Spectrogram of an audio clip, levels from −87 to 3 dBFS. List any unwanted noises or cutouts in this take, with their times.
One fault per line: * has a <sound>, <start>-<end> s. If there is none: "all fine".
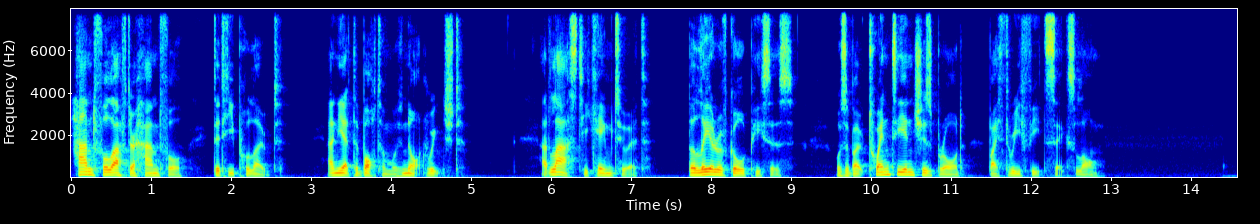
all fine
